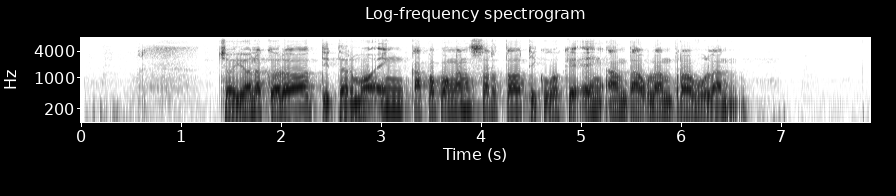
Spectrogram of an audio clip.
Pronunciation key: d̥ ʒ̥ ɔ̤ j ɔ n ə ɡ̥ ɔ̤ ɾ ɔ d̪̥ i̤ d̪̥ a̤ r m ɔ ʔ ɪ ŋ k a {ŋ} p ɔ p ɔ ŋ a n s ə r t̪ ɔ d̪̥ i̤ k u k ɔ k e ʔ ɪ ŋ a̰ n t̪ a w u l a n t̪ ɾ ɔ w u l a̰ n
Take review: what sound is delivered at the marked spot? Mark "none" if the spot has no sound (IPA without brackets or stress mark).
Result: none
